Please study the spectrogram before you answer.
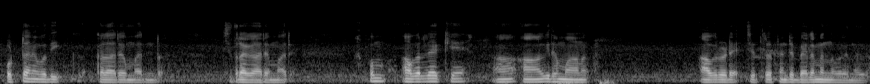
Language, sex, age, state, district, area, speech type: Malayalam, male, 30-45, Kerala, Pathanamthitta, rural, spontaneous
